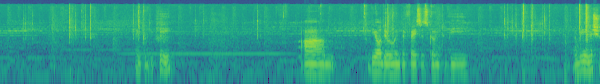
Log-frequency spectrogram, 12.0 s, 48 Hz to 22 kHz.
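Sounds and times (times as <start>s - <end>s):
keyboard keys clicking: 0.4s - 2.0s, 2.6s - 4.2s, 5.0s - 6.5s, 7.2s - 8.0s, 10.0s - 11.9s.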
